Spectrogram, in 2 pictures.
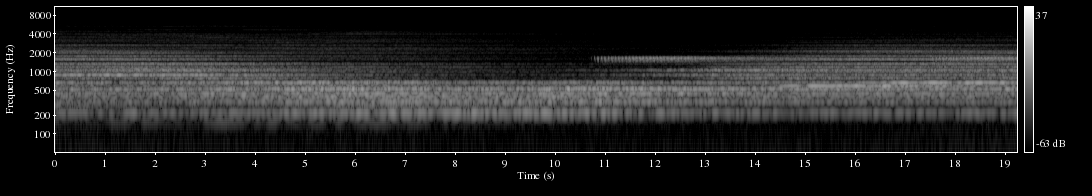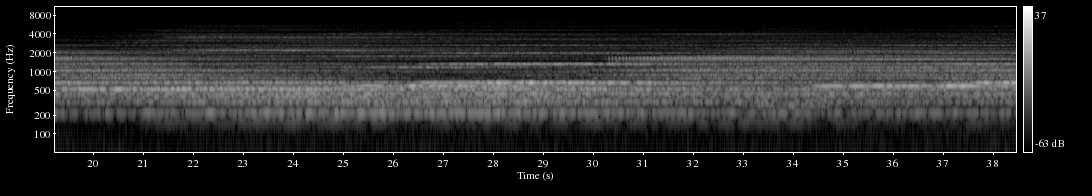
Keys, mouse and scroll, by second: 0.1 Tab, 0.2 scroll down 2, 0.7 ctrl+1, 1.1-1.5 middle drag, 1.5 ctrl+z, 1.8 Tab, 2.0 middle click, 2.3 alt+z, 2.5 alt+click, 2.9 x, 3.6 Tab, 3.8 middle drag, 4.0 alt+z, 4.4 ctrl+1, 4.7-5.2 middle drag, 5.2 ctrl+2, 5.5-6.0 middle drag, 6.0 scroll up 3, 6.4 Tab, 6.6 shift+middle click, 6.9 scroll up 1, 6.9 alt+z, 7.2 alt+click, 7.7 alt+click, 7.9 alt+z, 8.3 ctrl+b, 9.2 Tab, 9.3-9.9 scroll down 4, 9.4-9.8 middle drag, 9.9-11.2 middle drag, 11.2 click, 12.2-12.6 drag, 12.6 middle drag, 12.8 click, 12.9 1, 13.6 middle drag, 13.8-14.1 scroll up 4, 14.1 click, 14.4 middle click, 14.5-15.3 scroll up 4, 14.6 Tab, 14.8 shift+middle click, 15.3 2, 15.7 alt+click, 16.3 shift+middle click, 16.7 shift+d, 17.2 s, 18.3 alt+z, 18.8 g, 20.2 f, 20.6 alt+z, 21.0 shift+middle click, 21.7 i, 23.2-25.7 typing, 24.6 alt+z, 26.5 ctrl+z, 27.6 ctrl+l, 28.4 g, 31.7 KP_1, 32.1 alt+z, 32.6 shift+middle click, 33.3 alt+z, 33.8 p, 34.4 Tab, 34.7 click, 35.1 1, 36.0 Tab, 36.4 shift+middle click, 36.6 z, 37.4 2, 37.6 z, 38.4 1.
